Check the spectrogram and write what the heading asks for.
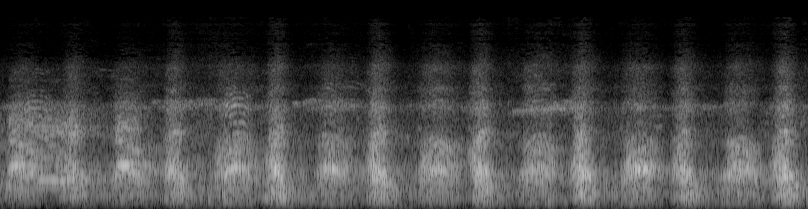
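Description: A crowd of men chanting zikir together, a short chanted syllable repeated in a steady rhythm about twice a second.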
